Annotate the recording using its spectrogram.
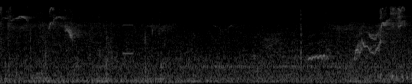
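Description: Dry leaves rustle underfoot as a small monkey walks.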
